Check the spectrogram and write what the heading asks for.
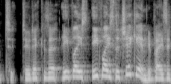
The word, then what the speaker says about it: Tudyk: It's Tudyk.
